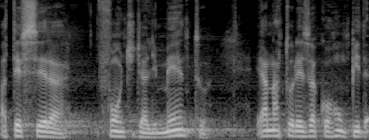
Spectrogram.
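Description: At a moderate pace, a man with a plain, everyday voice speaks at a medium pitch with ordinary pitch variation. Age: 50s. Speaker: pastor. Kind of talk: sermon.

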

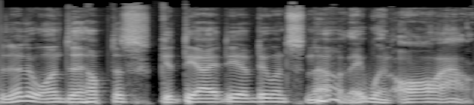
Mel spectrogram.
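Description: An unremarkable speaking voice, a man's, holds a medium pitch at a moderate pace. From Florida, Daytona Beach area. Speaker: podcast co-host. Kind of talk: casual chat.

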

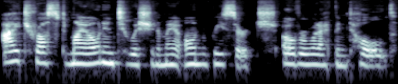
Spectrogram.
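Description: Her intonation monotone and flat, a woman speaks at medium pitch. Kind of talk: casual solo monologue. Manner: hesitant, filler-heavy.

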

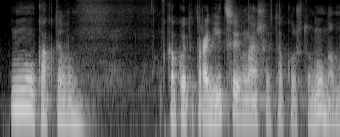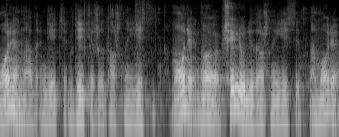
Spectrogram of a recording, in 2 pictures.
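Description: With ordinary pitch variation, a man speaks at a fairly low pitch. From Novosibirsk, Russia. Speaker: podcast co-host. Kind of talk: casual chat.

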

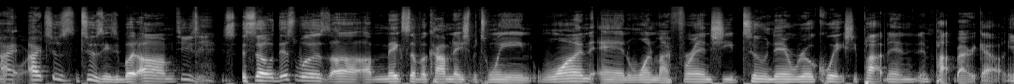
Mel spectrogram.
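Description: An ordinary speaking voice from a man, medium-pitched and at a moderate pace. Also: ordinary pitch variation. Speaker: podcast guest asking audience-style questions.

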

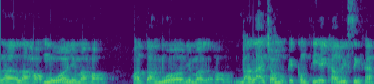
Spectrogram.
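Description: A man talks at a fairly quick pace in a normal speaking voice. His pitch is fairly low. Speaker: podcast co-host. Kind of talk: casual discussion with English code-switching.

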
